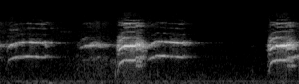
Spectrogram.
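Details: A Chestnut Forest Rail, a shy New Guinea rainforest-floor rail, gives three harsh, raspy squealing notes, the middle one longest, in under two seconds' spacing.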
